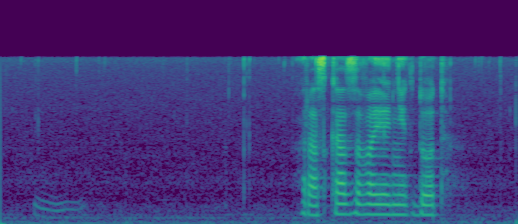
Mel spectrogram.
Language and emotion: Russian, neutral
